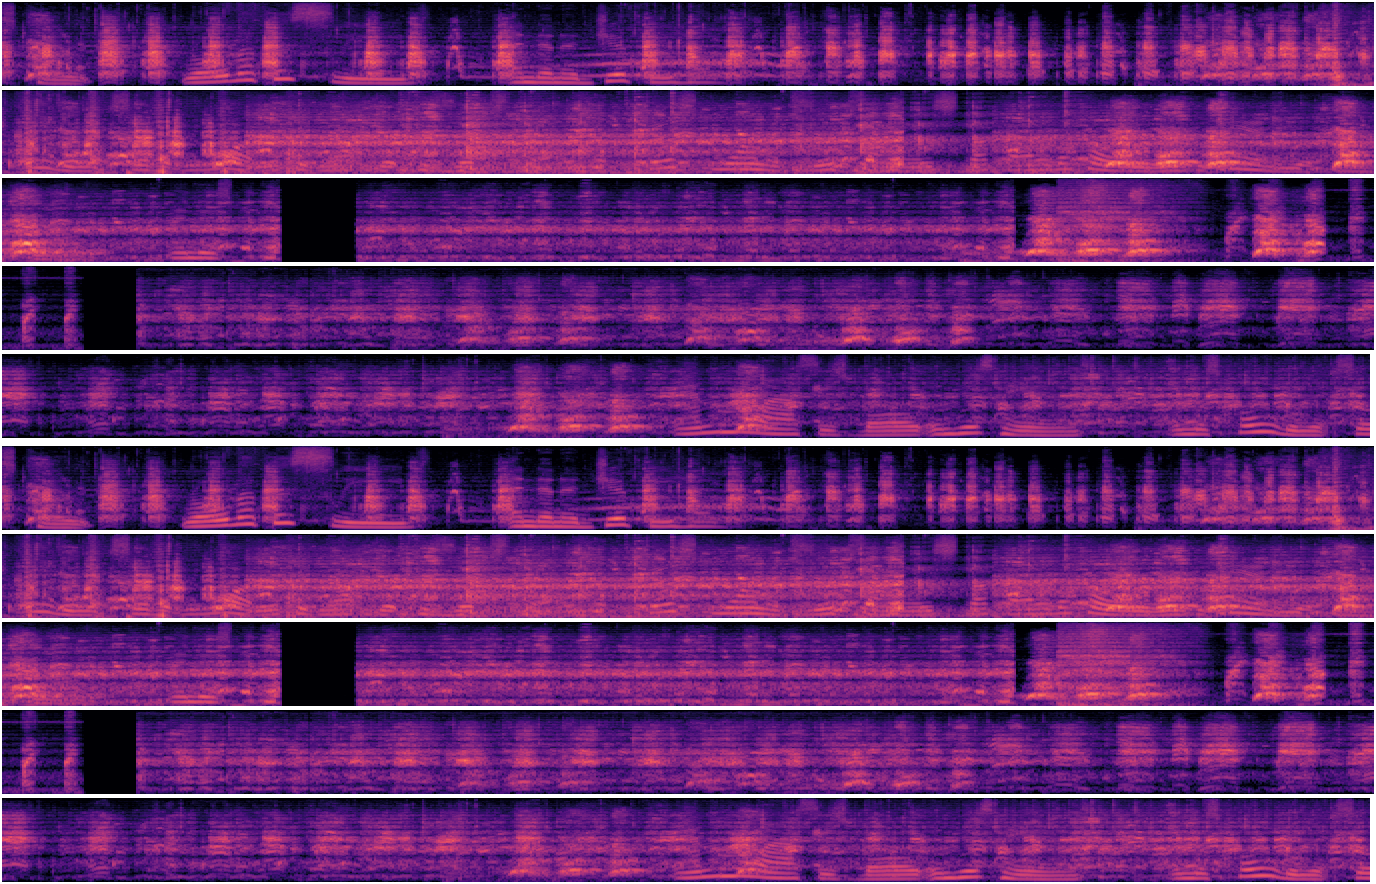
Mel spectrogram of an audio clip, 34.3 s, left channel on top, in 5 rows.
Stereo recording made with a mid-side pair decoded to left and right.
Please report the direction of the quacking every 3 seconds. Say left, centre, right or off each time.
left, left, left, centre, right, right, right, right, right, right, right, right.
